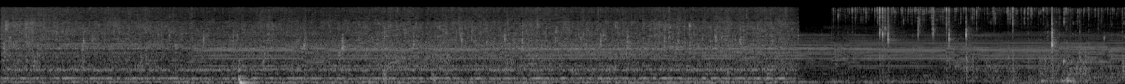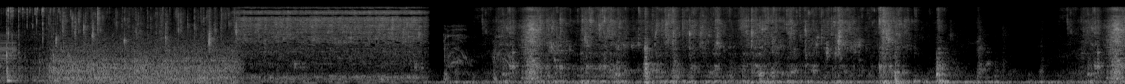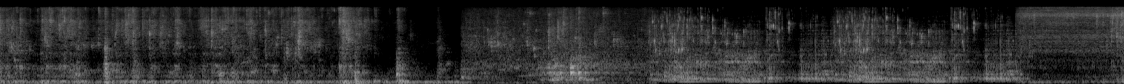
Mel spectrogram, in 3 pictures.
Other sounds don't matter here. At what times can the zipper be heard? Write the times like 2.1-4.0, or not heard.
not heard.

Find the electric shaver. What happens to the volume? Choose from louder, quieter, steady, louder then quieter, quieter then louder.
steady.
